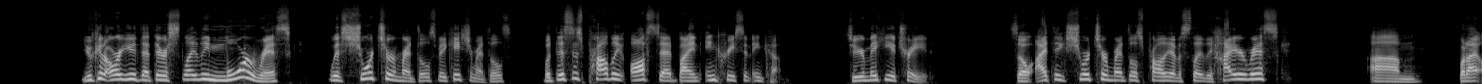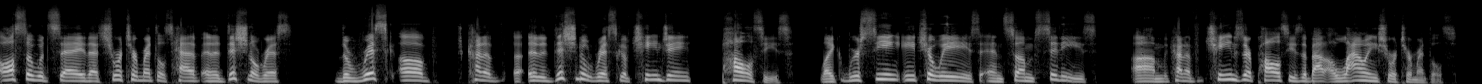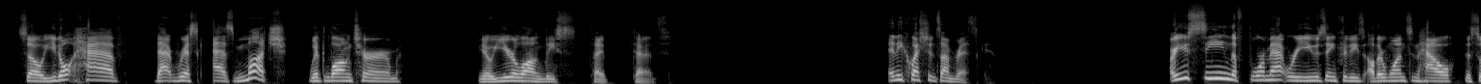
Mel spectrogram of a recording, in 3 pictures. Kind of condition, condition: setting, live audience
